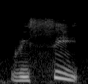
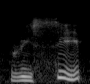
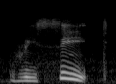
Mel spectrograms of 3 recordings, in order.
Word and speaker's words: receipt: the second word is receipt not recep but receipt here the p is silent try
